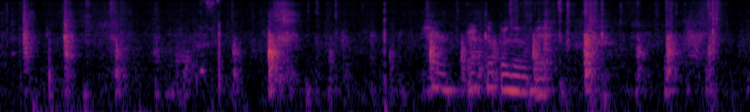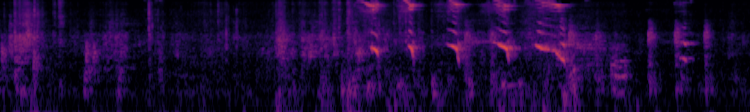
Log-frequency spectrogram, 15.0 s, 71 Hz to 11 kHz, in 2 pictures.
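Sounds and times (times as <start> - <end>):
rustling in wicker basket: 0.0 - 11.9
puppies squealing: 11.0 - 14.6.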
